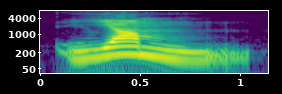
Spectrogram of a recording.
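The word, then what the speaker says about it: যং: অন্তঃস্থ জয় অনুসার young, ইয়ম, ইয়ম। মানে বাংলায় উচ্চারণ করলে আমরা জ বলি, কিন্তু ওটা আসলে বর্গ জ, অন্তঃস্থ জ হবে ইয়া। হ্যাঁ, তো ইয়ম, এই যে ইয়ম, এই শব্দটি আমরা, এটিকে বায়ু বীজ বলা হয়।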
